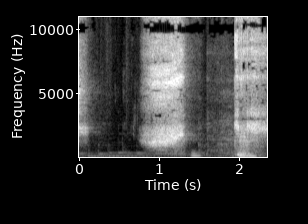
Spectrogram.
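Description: A single short, breathy whoosh about a second in, a mouthed sound effect for the toy's jump, over faint background music.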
